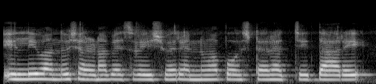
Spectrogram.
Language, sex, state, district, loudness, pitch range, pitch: Kannada, female, Karnataka, Bidar, -15 LUFS, 225-230 Hz, 225 Hz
